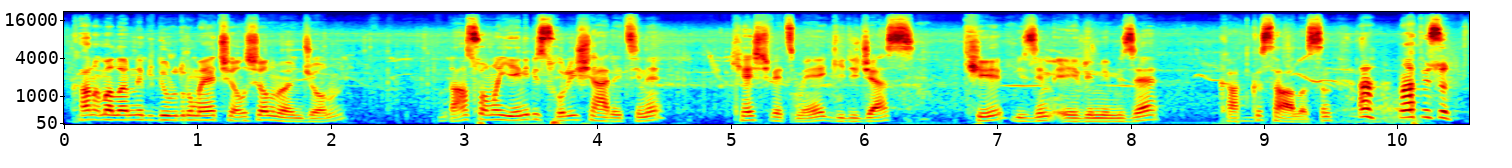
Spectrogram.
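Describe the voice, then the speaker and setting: This is casual Let's Play commentary from a young man playing a survival game, speaking at normal speed with a medium pitch. He banters, gives his group orders, and erupts abruptly at times, with a little background noise behind him.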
